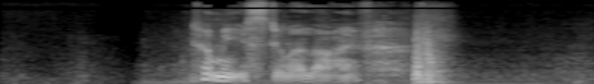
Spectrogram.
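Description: Fabric rustles as a cloth cover is moved over a cage.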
